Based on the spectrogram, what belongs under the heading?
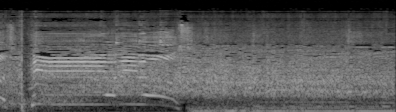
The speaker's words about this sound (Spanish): El público está totalmente de pie aplaudiendo a la campeona, pero por encima de todo, no solamente aplauden que Lita se haya podido vengar todo lo que ha querido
